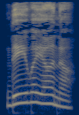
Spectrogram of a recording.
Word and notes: ದೇವಯೋನಿ: dēva yōni

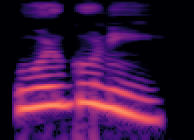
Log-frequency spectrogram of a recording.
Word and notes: ಒಳಗಾಣ್: oḷagāṇ

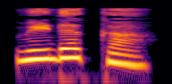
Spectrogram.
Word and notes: ವಟಕ: Kannada

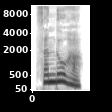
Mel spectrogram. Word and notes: ಸಂದೋಹ: sandōha

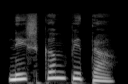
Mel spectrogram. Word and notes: ನಿಷ್ಕಂಪಿತ: niṣkampita

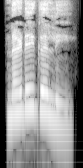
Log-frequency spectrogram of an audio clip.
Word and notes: ನುಡಿಗಲ್: Kannada

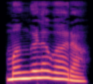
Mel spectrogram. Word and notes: ಮಂಗಳವರೆ: Kannada

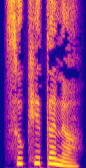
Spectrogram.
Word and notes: ಸುಖಿತನ: Kannada

